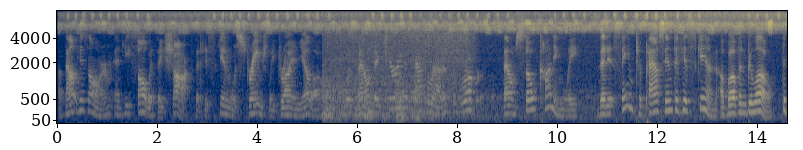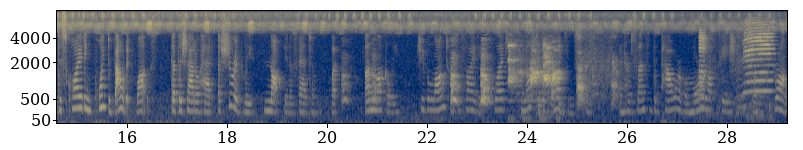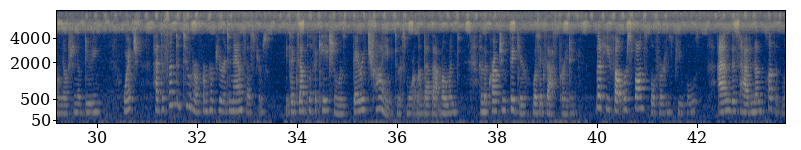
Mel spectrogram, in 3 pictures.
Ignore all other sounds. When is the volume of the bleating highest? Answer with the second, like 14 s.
29 s.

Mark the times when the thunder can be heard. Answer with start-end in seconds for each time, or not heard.
5.2-8.4.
